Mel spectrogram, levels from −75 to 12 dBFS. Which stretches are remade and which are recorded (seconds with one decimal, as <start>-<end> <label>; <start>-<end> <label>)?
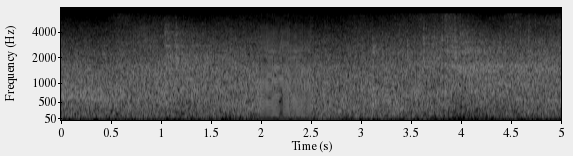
0.0-2.0 recorded; 2.0-2.5 remade; 2.5-5.0 recorded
